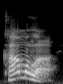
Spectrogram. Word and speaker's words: Kamala: Kamala. The word comma, as in comma after a sentence, and add law.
